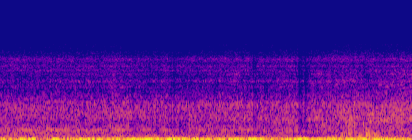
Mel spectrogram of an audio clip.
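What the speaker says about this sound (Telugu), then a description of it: "ఎంజిఆర్ చెన్నై సెంట్రల్ నుంచి న్యూ జలపైగురి వరకు వెళ్ళే ట్రైన్ ఇది." A long-distance superfast express train on the MGR Chennai Central to Charlapalli route, heard as a loud, steady rumble of rolling railcars that holds level throughout, with no voices.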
